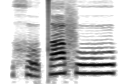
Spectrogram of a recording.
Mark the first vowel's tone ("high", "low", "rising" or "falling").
low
